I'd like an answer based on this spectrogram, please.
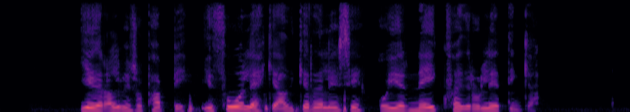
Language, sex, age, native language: Icelandic, female, 50-59, Icelandic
